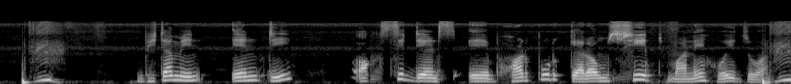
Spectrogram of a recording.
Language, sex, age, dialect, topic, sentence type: Bengali, male, 25-30, Rajbangshi, agriculture, statement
